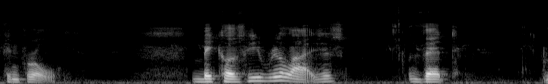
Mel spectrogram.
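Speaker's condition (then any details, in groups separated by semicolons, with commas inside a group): Cerebral palsy; uses wheelchair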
